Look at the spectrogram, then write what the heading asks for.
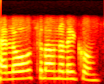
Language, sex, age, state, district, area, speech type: Kashmiri, female, 18-30, Jammu and Kashmir, Baramulla, rural, conversation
